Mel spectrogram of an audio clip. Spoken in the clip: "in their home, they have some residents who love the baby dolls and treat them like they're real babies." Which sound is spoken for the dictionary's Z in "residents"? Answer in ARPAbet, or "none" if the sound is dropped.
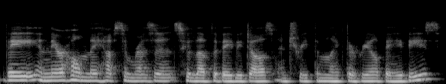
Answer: Z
